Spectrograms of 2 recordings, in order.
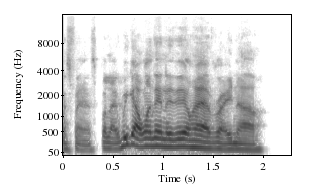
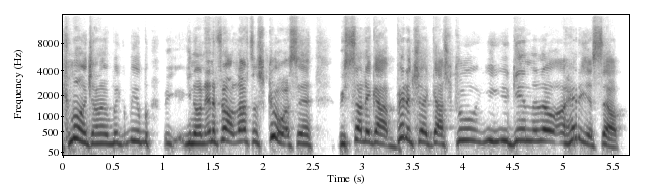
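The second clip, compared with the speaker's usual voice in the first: high-pitched imitation of nervous Saints fans; mock worried fan; 9 semitones higher than usual. Saints fans warn him before the announcement, in a high mocking voice. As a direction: play the doubting fan, pitched up and fretful. Fans pushing back on speaker.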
